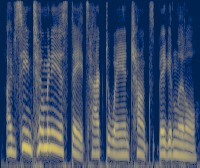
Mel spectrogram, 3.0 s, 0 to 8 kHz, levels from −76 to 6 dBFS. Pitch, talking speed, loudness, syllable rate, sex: 185 Hz, 240 wpm, -17 LUFS, 6.8 syllables/s, female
